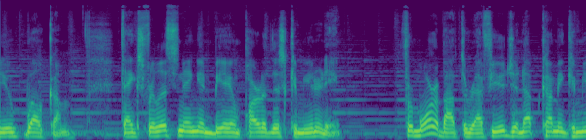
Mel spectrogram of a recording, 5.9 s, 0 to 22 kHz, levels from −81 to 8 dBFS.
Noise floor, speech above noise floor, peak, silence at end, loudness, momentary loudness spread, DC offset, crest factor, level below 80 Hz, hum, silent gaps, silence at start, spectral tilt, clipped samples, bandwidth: -41 dBFS; 28 dB; 0 dBFS; 0 s; -13 LUFS; 9 LU; under 0.1%; 12 dB; -54 dBFS; none; none; 0 s; -6.5 dB/octave; under 0.1%; 16 kHz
